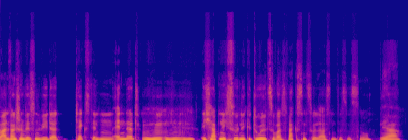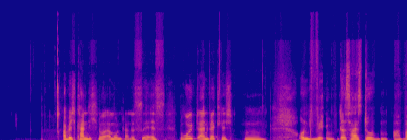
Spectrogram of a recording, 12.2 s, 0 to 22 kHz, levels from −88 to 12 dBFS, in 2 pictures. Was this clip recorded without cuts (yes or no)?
yes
